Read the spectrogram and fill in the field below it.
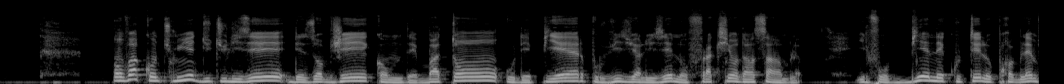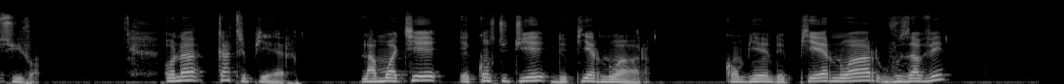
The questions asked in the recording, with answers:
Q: Combien de pierres noires vous avez?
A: C'est ça. On a 2 pierres noires.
